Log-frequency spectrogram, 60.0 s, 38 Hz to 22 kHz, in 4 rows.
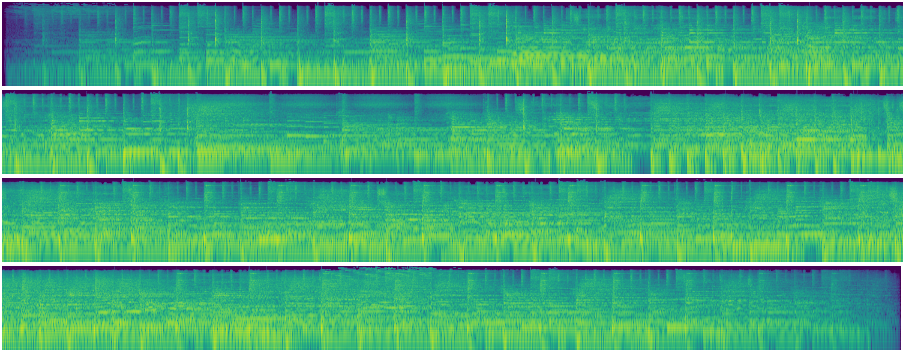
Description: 원키에서(-3)내린 코러스 포함된 MR입니다.
앞부분30초, 뒷부분30초씩 편집해서 올려 드리고 있습니다.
